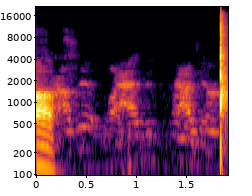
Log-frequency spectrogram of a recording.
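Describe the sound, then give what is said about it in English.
A hand slaps a laptop trackpad once, a sharp smack near the end that follows stretches of talking. “So I'll be, like, sitting there just, like, slapping at my trackpad.”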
